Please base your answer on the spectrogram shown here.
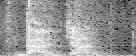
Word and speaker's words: Dargent: Dargent. No, pero yo no te quiero decir de todo. Eduardo Dargent, así es como se pronuncia.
